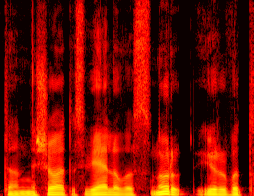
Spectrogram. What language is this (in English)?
Lithuanian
